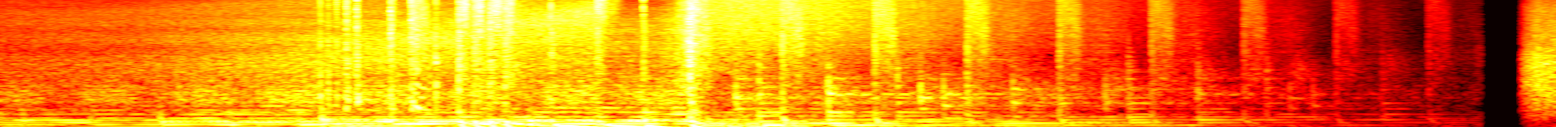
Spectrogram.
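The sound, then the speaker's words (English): A sausage patty for a McDonald's breakfast sizzles with a dense, steady crackle and sharp pops, rising loud at first, then fading away, over a low tonal hum that could pass for a roaring crowd. “Is that America cheering or a sausage patty sizzling to perfection?”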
